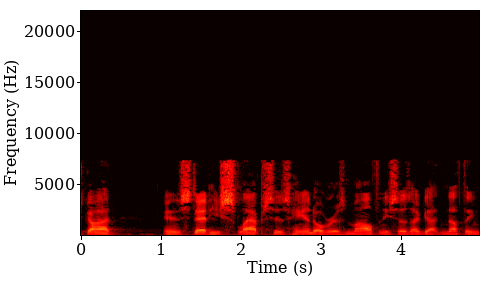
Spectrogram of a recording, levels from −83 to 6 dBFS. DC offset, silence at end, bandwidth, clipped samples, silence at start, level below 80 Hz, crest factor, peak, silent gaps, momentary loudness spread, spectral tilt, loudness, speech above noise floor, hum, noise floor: under 0.1%; 0 s; 7.4 kHz; under 0.1%; 0 s; -72 dBFS; 18 dB; -22 dBFS; none; 11 LU; -2.5 dB/octave; -40 LUFS; 26 dB; none; -67 dBFS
